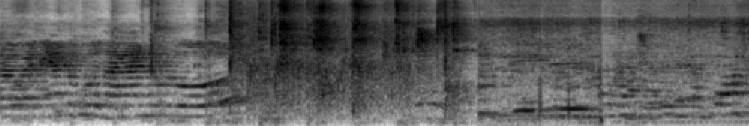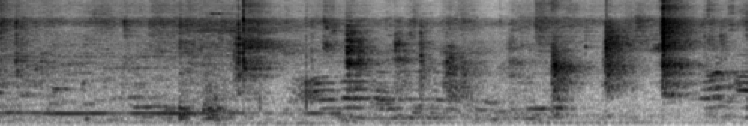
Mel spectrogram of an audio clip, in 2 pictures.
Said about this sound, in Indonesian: Jawabannya tepuk tangan dulu.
